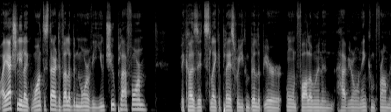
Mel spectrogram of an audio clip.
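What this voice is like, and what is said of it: Flat Irish accent. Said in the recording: “my accent is so flat and mundane ... our Irish accents ... I find mine to be just so kind of flat”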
